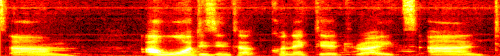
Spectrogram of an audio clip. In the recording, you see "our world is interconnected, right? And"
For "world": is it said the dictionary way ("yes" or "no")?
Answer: no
